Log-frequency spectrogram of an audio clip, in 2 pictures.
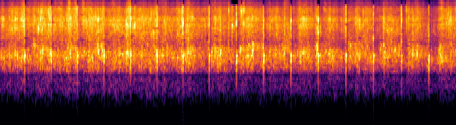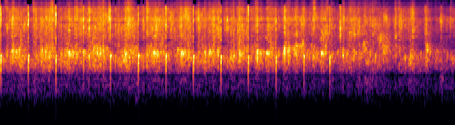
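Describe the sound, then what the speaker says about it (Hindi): An audience at an International Yoga Day event applauds to welcome a guest, a sustained loud ovation of many clapping hands with a regular rhythmic clap pattern running through it. "स्वागत में बहुत सी तालियां बजाएं।"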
